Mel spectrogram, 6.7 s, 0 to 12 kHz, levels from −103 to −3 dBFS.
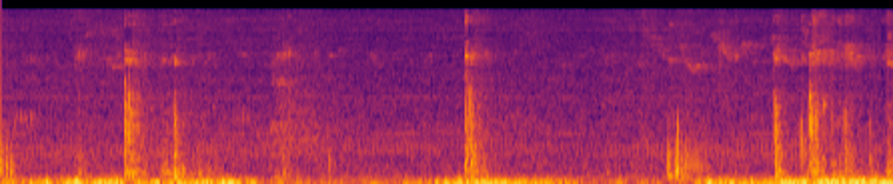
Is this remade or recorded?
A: recorded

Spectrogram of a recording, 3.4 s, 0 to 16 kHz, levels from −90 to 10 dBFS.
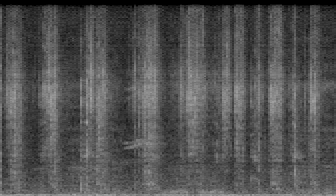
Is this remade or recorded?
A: remade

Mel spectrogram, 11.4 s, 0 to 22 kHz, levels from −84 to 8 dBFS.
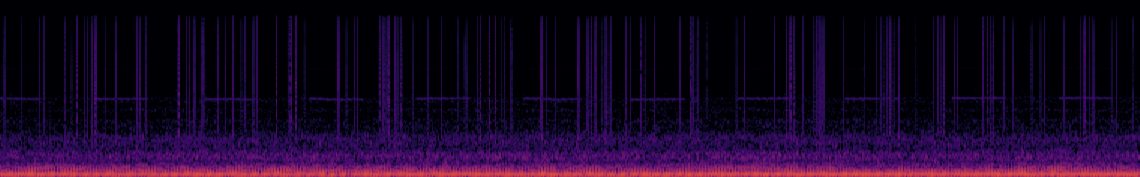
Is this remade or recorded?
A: recorded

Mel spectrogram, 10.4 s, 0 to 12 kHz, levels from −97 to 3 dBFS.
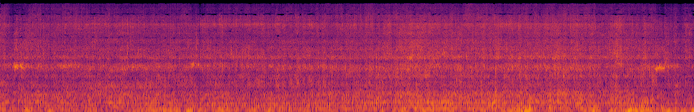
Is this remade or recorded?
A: remade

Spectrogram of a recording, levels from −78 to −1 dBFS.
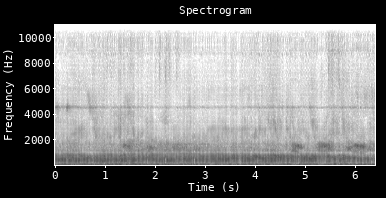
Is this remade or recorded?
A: remade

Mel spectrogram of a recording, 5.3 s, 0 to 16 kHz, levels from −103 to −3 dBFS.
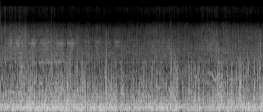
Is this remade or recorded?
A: remade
